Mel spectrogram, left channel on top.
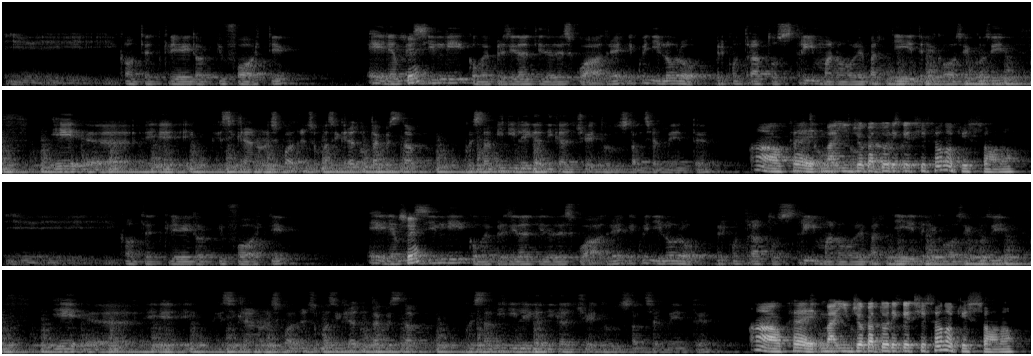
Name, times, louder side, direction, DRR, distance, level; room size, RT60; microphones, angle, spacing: voice 1, 0.0-2.8 3.6-14.6 14.9-17.4 18.2-19.4, left 2 dB, 60° left, 0 dB, 3.0 m, -40 dB
sound 1, 8.8-17.6, equal, 10° left, 0.5 m, -38 dB
voice 2, 17.8-20.4, right 5 dB, 40° right, 11 dB, 0.5 m, -26 dB
20.0 x 7.8 x 3.2 m, 0.97 s
head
